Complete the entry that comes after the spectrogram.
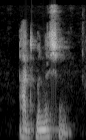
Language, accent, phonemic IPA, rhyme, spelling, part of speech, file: English, Southern England, /ˌædməˈnɪʃən/, -ɪʃən, admonition, noun, LL-Q1860 (eng)-admonition.wav
- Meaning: A rebuke by an authority that one has erred and should not persist in one's actions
